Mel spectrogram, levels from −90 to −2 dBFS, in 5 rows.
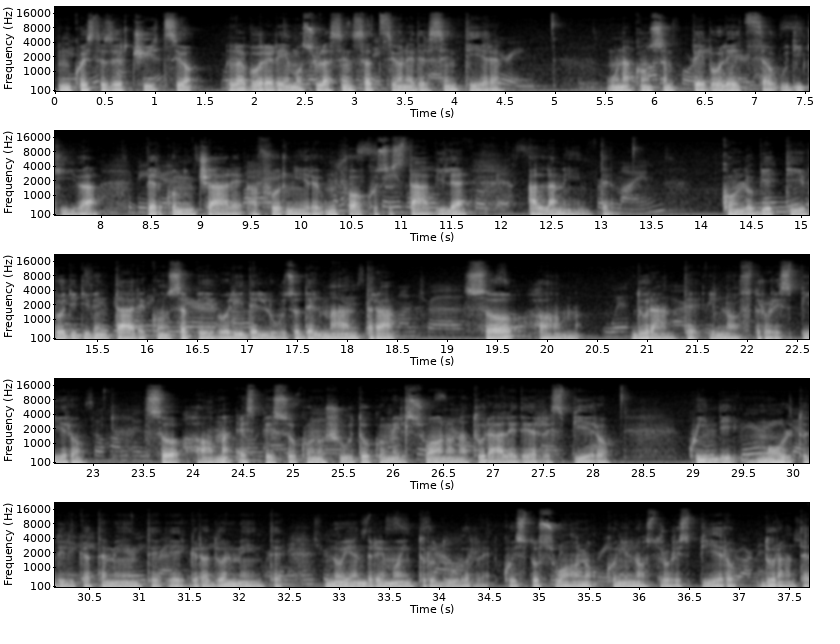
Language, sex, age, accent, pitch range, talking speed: Italian, male, 30-49, native, 80-95 Hz, 95 wpm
